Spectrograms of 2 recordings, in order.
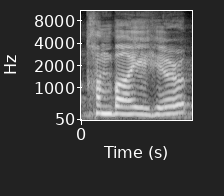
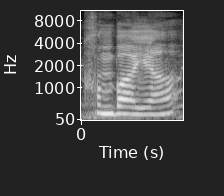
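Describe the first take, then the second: First: The last word is said as 'here'. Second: The last word is said as 'ya'. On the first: This is the original English phrase. "영어의 come by here 라는 어, 발음이" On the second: This is how the phrase came to be heard and sung. "흑인들의 귀에 들어가서 ... 이렇게 된 겁니다"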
